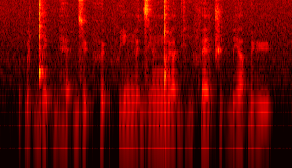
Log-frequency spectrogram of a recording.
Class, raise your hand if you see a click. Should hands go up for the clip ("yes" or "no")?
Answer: yes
